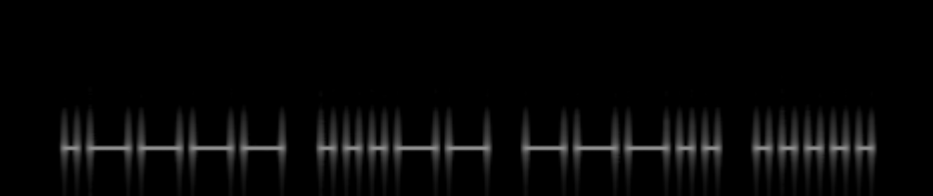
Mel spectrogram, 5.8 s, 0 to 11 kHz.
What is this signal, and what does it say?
Morse code, heard as a keyed tone, about 15 wpm, 700 Hz. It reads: 1385
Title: Numbers - 4-Digit 15wpm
